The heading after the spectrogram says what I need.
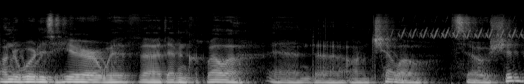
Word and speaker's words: Colella: Devon, is it Colella? Colella. Oh, yeah, okay. It's always good to correct the guy who can't pronounce it properly.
